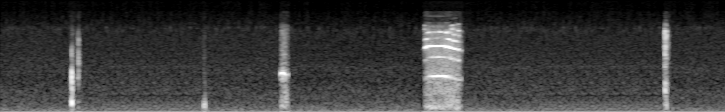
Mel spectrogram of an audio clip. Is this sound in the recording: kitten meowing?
yes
